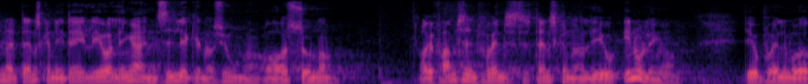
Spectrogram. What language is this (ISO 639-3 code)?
dan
